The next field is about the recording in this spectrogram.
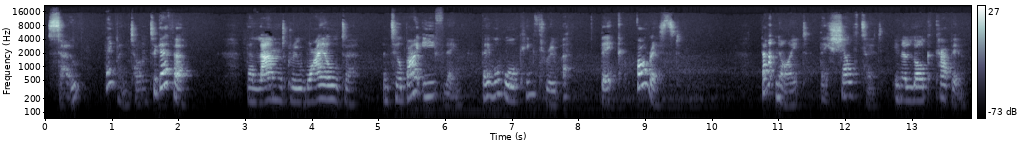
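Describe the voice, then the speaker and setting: A woman reading a children's storybook aloud as an expressive storyteller. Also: fairly low pitch, slow. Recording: roomy, distant microphone.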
